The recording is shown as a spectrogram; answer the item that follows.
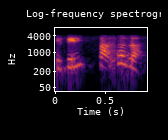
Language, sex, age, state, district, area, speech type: Marathi, female, 30-45, Maharashtra, Nagpur, rural, conversation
